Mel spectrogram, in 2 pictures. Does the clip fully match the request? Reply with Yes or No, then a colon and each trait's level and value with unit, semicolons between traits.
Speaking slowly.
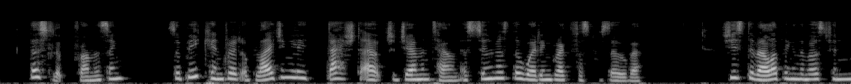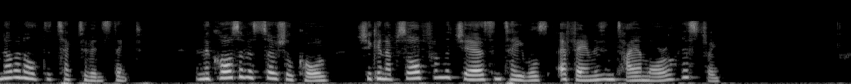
No: average, 165 wpm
